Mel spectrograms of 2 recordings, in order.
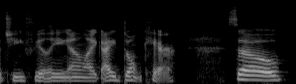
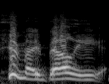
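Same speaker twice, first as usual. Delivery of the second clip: usual speaking voice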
